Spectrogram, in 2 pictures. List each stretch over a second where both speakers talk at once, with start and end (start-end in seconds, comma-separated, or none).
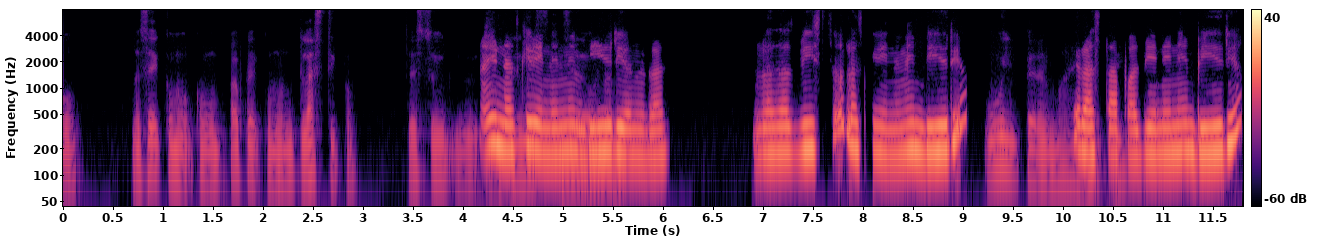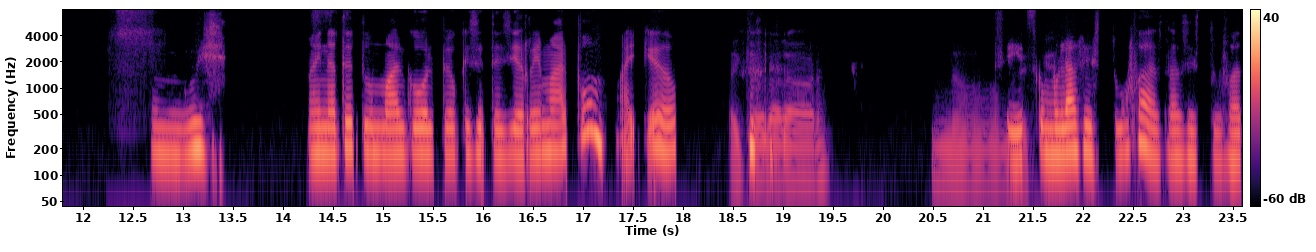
4.3-5.6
